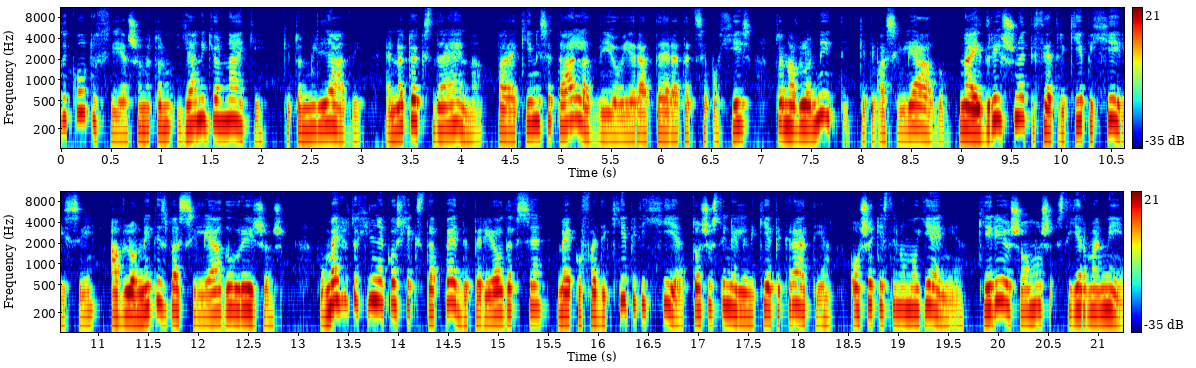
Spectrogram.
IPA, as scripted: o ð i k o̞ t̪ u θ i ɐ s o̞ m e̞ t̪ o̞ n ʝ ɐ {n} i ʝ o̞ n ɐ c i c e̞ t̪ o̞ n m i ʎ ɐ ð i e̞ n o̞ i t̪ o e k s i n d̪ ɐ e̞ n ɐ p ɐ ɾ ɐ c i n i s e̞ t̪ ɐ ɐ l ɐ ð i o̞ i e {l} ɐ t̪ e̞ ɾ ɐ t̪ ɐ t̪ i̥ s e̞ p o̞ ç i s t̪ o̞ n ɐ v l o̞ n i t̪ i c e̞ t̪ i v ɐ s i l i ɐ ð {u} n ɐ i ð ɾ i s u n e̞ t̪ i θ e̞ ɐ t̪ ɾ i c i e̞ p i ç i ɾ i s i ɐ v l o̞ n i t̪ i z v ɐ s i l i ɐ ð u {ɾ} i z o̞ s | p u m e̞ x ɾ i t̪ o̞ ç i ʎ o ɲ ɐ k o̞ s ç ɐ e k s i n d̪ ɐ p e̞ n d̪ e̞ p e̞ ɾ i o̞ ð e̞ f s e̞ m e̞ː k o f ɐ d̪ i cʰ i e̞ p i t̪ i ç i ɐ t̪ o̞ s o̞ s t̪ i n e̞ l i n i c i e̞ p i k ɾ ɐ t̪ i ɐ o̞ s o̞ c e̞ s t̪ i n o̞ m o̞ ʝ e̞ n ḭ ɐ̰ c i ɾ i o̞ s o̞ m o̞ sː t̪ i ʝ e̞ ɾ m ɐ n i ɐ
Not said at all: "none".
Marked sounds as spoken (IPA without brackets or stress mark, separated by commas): n, ɾ, u, ɾ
